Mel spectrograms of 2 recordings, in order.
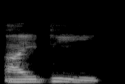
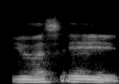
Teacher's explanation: abbreviation stress the last letter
